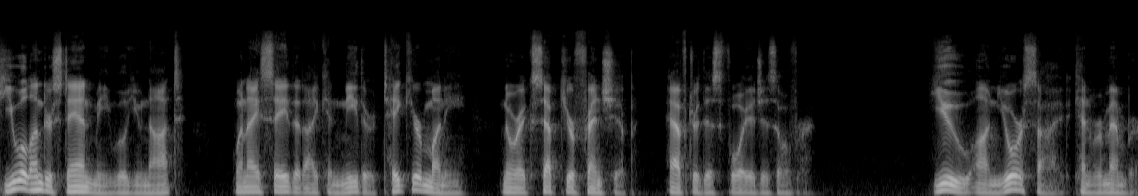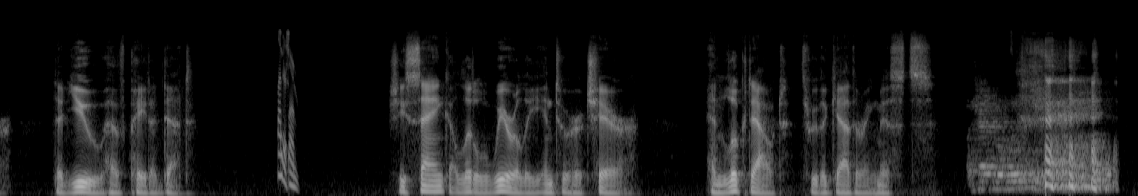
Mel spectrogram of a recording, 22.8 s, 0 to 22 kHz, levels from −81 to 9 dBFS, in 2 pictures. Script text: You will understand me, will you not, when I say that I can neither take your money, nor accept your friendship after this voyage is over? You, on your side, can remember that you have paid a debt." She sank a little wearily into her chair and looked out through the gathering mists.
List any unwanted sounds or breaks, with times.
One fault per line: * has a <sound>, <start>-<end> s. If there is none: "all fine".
* has a chirp, 14.2-14.4 s
* has a laugh, 21.0-22.6 s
